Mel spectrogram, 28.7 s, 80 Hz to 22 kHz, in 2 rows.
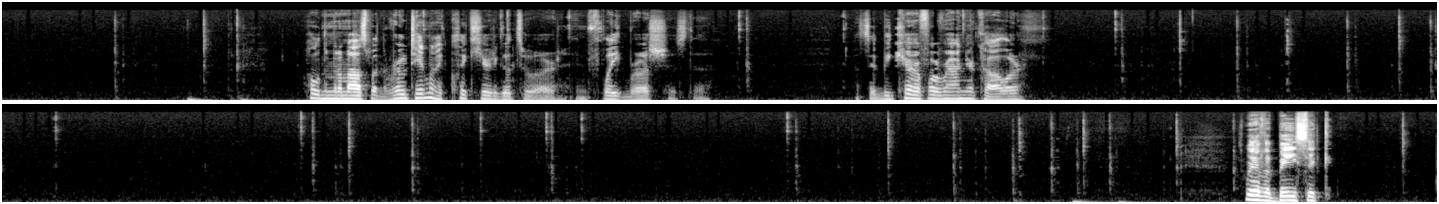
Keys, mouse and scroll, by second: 1.5-2.0 scroll up 2, 2.0 shift+middle click, 2.3 middle click, 2.5-2.9 scroll up 5, 4.1 click, 4.2 click, 5.0 click, 5.0 click, 5.6 click, 7.7 scroll up 2, 8.4 click, 10.4 click, 11.4-11.8 scroll down 2, 11.8 middle click, 12.8 middle click, 14.0 middle click, 17.3 click, 17.8 middle click, 19.1 click, 20.1 click, 22.7-23.2 scroll down 4, 23.2 middle click, 24.1-24.4 scroll down 2, 24.5 middle click, 25.1 shift+middle click, 25.6 middle click, 25.6-26.6 scroll down 3, 26.1 middle click, 26.9-27.9 scroll up 2, 28.3 middle click.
